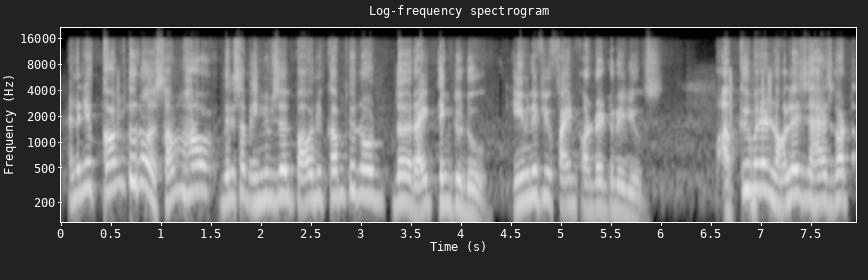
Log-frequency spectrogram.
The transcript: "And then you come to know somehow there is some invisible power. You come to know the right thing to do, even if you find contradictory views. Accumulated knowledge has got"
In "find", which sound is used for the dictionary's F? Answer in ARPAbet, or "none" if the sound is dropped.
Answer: F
